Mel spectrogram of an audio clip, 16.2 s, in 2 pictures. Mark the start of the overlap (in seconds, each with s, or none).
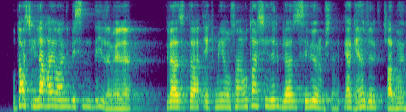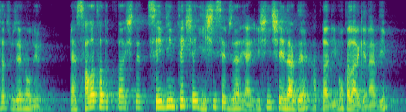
none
